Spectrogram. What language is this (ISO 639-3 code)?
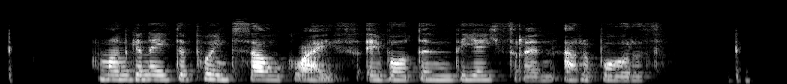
cym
